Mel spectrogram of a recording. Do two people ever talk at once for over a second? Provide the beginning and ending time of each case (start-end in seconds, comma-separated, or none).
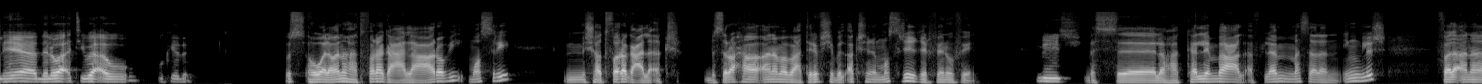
none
